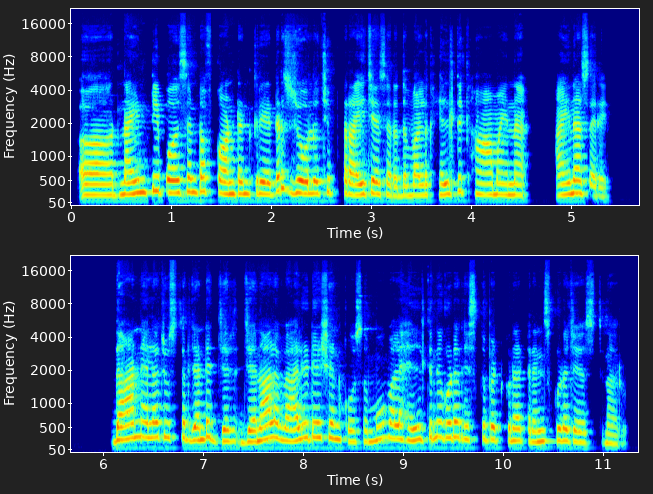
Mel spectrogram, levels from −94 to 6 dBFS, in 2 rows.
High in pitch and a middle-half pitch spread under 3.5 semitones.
No: high, 245 Hz; average, 4.2 semitones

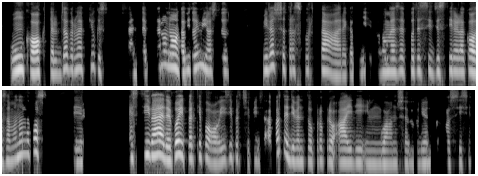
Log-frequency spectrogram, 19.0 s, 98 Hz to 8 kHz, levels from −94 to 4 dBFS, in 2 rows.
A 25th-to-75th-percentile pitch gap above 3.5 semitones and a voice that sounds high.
Yes: average, 4.1 semitones; high, 210 Hz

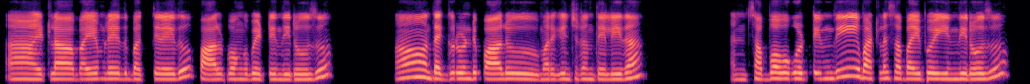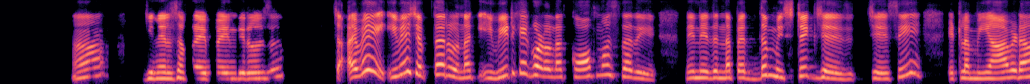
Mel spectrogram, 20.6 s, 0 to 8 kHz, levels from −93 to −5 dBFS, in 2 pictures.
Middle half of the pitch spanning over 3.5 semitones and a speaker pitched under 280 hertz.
Yes: average, 4.1 semitones; high, 205 Hz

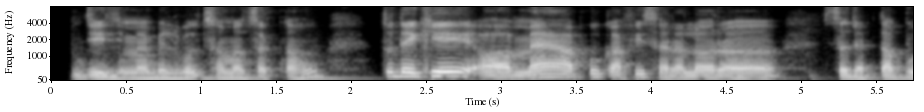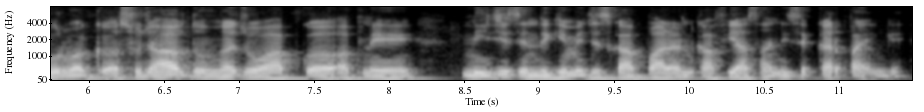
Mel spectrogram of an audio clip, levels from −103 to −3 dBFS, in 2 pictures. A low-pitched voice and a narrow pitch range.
Yes: low, 110 Hz; narrow, 1.7 semitones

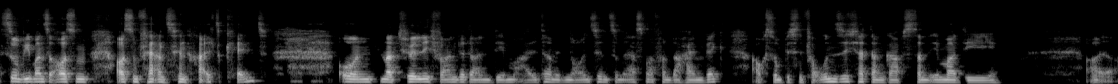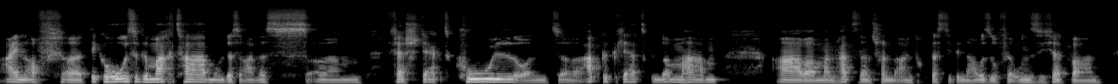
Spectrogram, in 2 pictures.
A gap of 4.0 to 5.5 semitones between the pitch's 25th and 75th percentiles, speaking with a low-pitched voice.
No: narrow, 2.6 semitones; low, 110 Hz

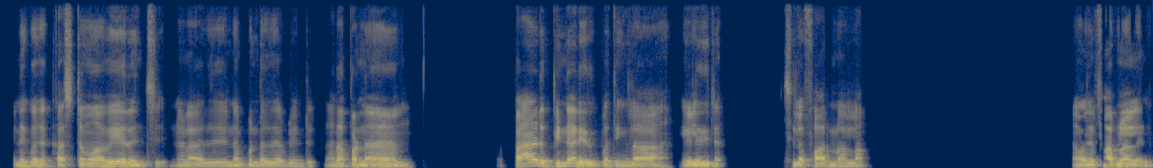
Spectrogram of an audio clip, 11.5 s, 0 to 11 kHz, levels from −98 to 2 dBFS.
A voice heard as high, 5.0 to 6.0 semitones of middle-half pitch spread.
No: low, 110 Hz; wide, 5.6 semitones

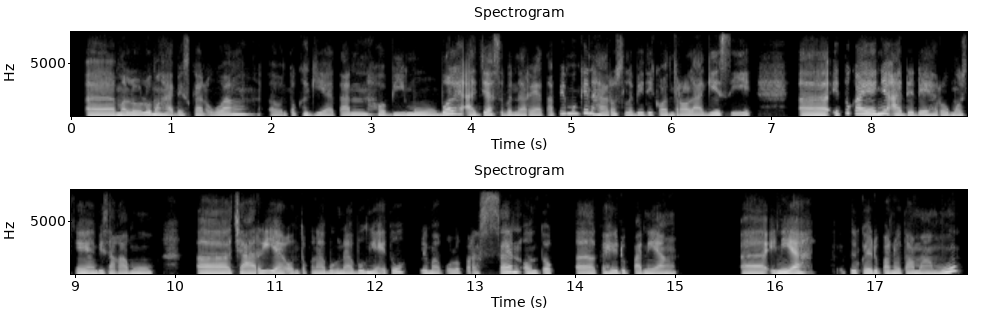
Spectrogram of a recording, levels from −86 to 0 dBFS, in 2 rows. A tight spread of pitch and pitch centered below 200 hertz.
Yes: narrow, 2.2 semitones; medium, 185 Hz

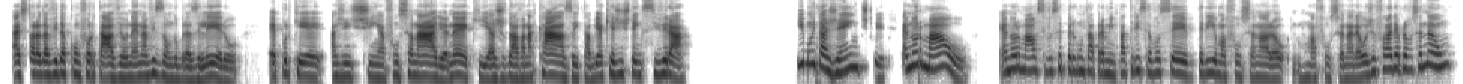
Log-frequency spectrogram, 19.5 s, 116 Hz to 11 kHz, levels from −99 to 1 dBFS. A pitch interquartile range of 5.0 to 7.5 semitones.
Yes: wide, 5.5 semitones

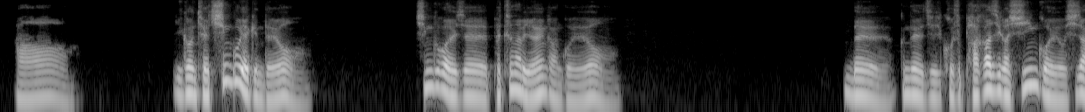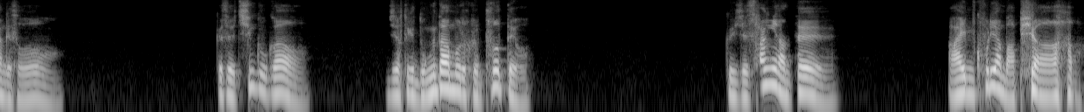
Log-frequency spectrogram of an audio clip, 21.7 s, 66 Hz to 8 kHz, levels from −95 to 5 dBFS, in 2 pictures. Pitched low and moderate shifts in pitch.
Yes: low, 130 Hz; average, 4.3 semitones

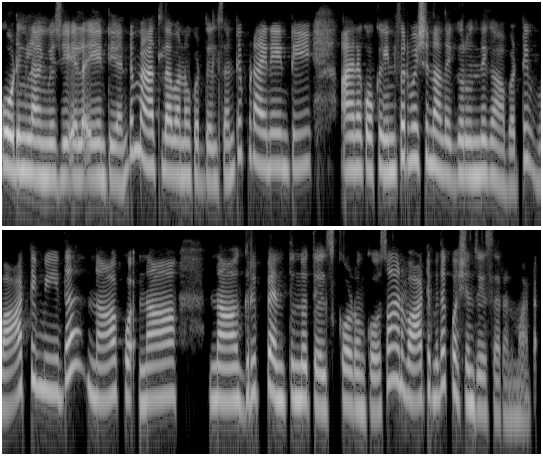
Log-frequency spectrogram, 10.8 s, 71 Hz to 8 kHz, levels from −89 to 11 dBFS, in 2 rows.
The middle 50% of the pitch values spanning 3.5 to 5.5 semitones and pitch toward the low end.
No: average, 3.9 semitones; high, 225 Hz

